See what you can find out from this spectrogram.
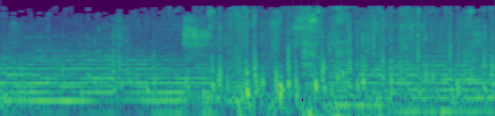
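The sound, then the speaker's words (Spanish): A horse gallops away in a Western film. A quick burst of thudding hoofbeats rises over sustained music, loudest in the middle of the passage, then settles. “Entre tanto, Gideon se aleja al galope de allí.”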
